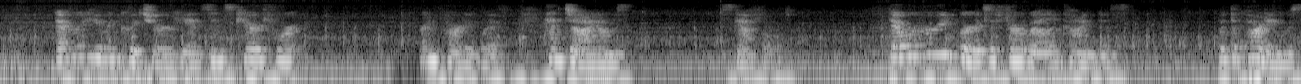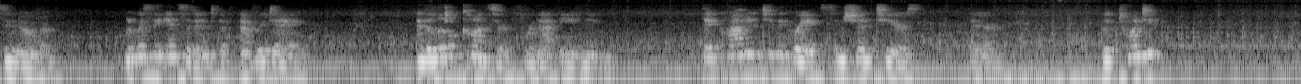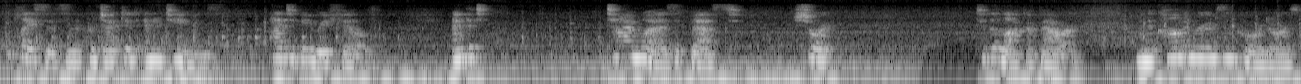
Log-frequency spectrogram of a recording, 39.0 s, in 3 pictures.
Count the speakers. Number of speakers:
one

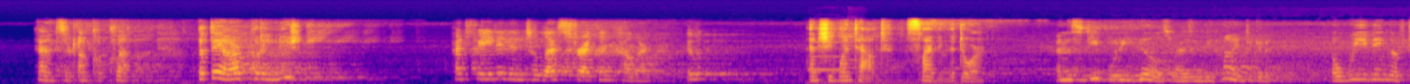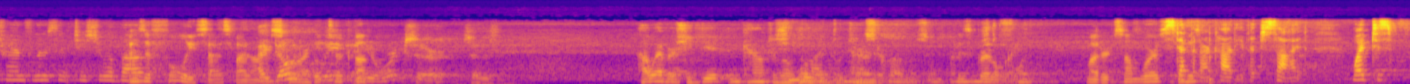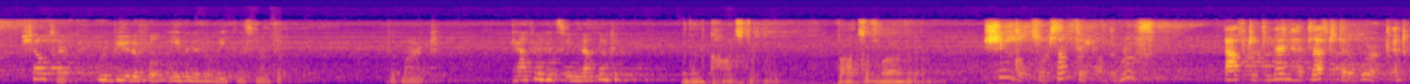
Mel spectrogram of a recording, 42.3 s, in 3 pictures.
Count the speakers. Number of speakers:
nine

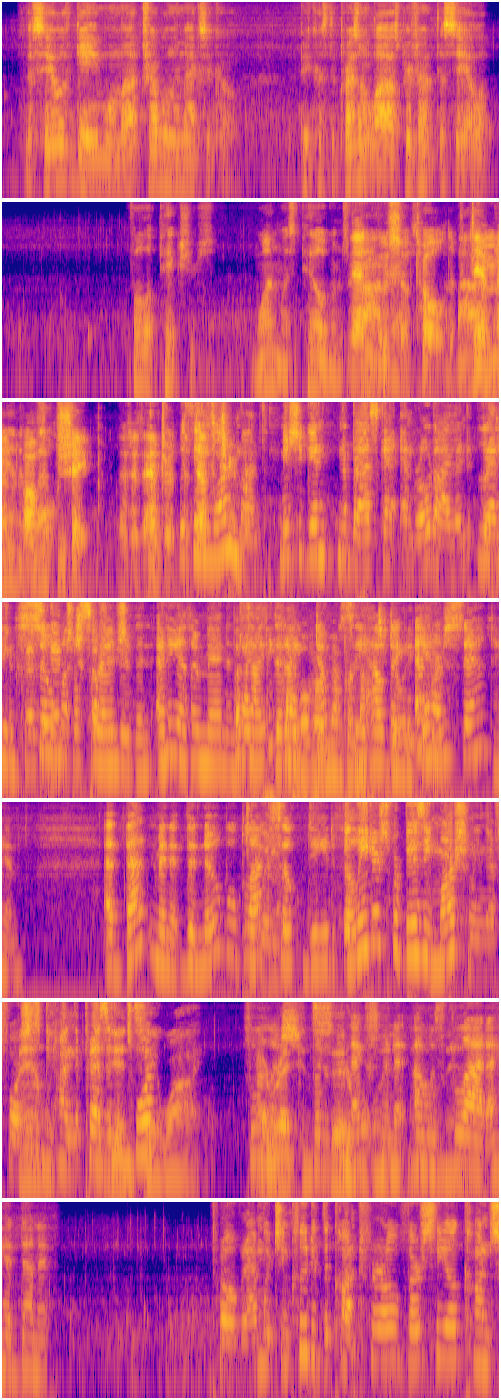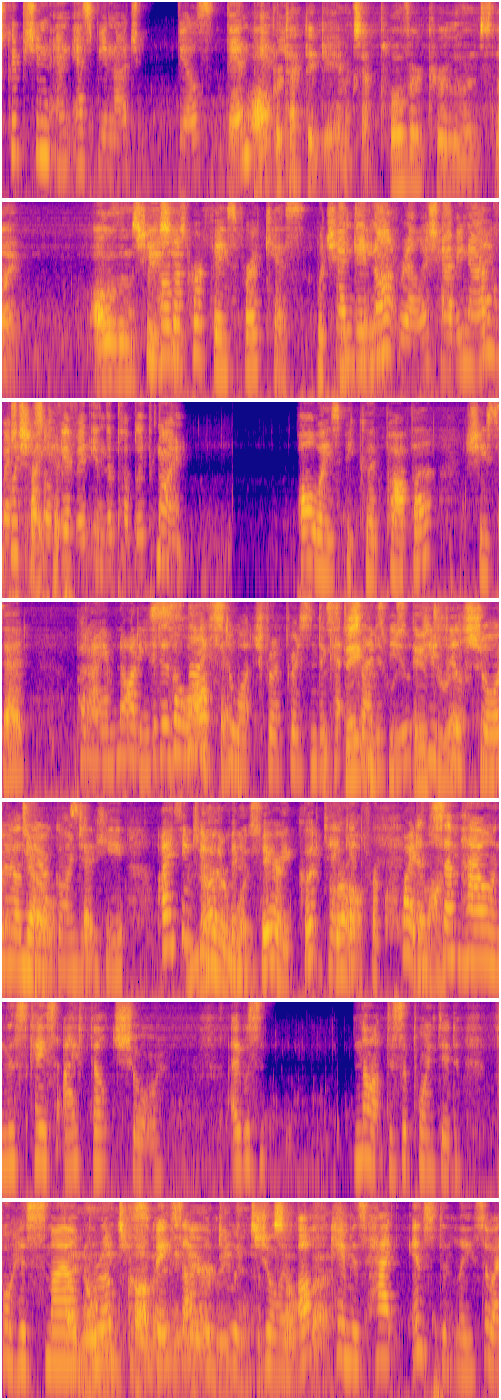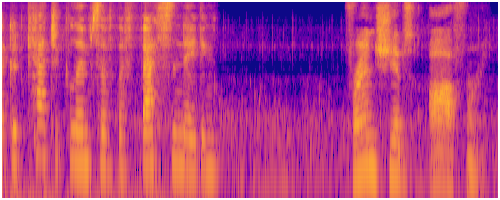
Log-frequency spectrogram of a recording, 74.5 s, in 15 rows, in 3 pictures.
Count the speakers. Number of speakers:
six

